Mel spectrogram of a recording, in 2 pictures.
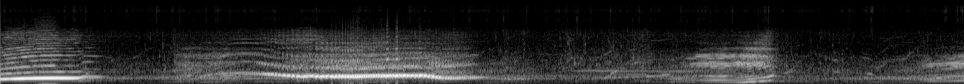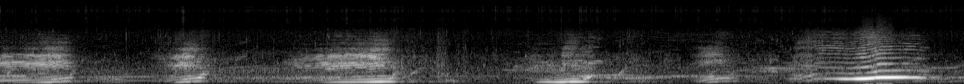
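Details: A male humpback whale sings off Hawaii, recorded in 1998: long moaning tones, rising whoops and low grunts in slow, varied phrases.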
